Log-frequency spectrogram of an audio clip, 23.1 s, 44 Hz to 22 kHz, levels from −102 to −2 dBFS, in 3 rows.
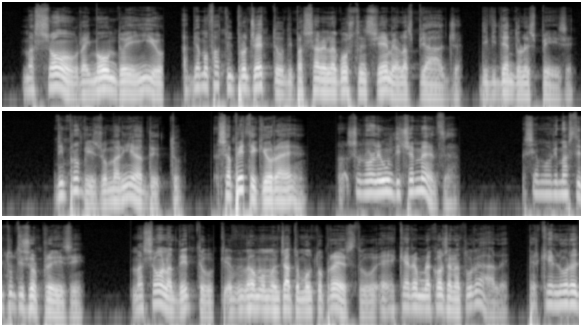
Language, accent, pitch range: Italian, native, 90-130 Hz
